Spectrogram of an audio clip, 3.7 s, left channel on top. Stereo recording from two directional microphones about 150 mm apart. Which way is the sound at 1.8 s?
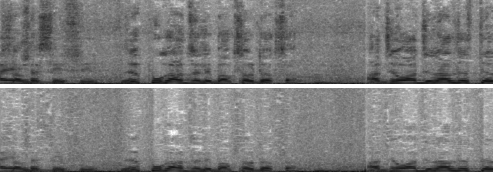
35° left (ahead or behind).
